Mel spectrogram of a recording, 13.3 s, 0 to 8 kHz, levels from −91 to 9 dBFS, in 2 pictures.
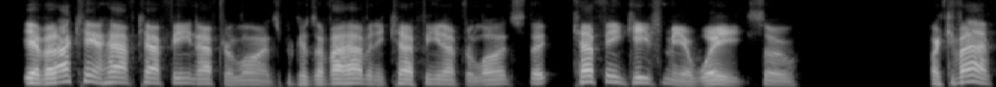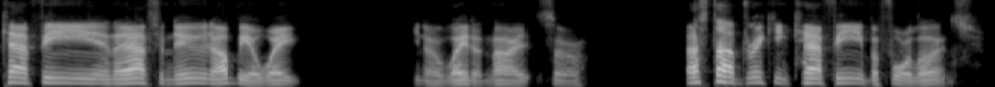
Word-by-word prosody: Yeah, 165 - +8
but 155 +2 +5
I 195 - +6
can't 215 -4 +2
have 175 -2 +4
caffeine 165 -1 0
after 145 -4 -2
lunch 125 -2 -8
because 135 -1 -11
if 135 - -5
I 150 0 +5
have 155 -1 +2
any 125 -3 -8
caffeine 145 -1 -1
after 125 -3 -4
lunch, 135 +4 -7
the 155 - -3 0.2
caffeine 200 -1 +2
keeps 170 0 0
me 130 -6 0
awake. 115 0 +2
So, 115 -3 -10 0.9
like, - - -1
if - - 0
I - - +6
have - - 0
caffeine 170 -3 +2
in 140 -2 -3
the 140 - -2
afternoon, 155 0 0
I'll 150 - +3
be 155 -1 -2
awake, 125 +1 -2 0.8
you - - -19
know, 105 - -11
late 125 +4 -1
at 110 - -10
night. 115 -1 -5
So 110 -2 -16 0.7
I've - - +3
stop - - +5
drinking 170 -4 -5
caffeine 160 0 +1
before 120 -3 -8
lunch. 125 +2 -9
145 Hz, 205 wpm, -24 LUFS, 125-160 Hz, 0.9 s, Yeah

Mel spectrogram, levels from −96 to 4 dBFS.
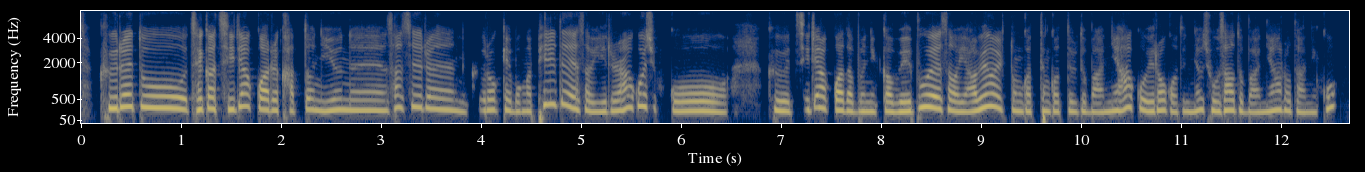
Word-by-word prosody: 그래도 290 -2 +4
제가 260 +2 +2
지리학과를 260 -3 +1
갔던 235 +3 -4
이유는 240 0 0
사실은 270 -5 -2
그렇게 245 0 -3
뭔가 215 0 -4
필드에서 330 - 0
일을 210 +3 -1
하고 300 +4 +1
싶고 220 -6 0 0.4
그 225 -3 0
지리학과다 245 0 0
보니까 210 0 -2
외부에서 235 +3 +3
야외 220 +8 +3
활동 270 -9 0
같은 215 0 -3
것들도 215 0 -5
많이 205 +2 -3
하고 265 -2 0
이러거든요 215 -1 -2
조사도 235 0 0
많이 200 +1 -4
하러 240 0 -1
다니고. 205 +8 -5
235 Hz, 350 characters per minute, -25 LUFS, 215-275 Hz, 0.4 s, 그래도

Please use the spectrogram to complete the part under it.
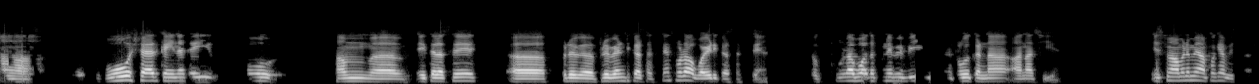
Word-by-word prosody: हाँ। 130 -2 -2 0.8
वो 180 +5 +6
शायद 175 -1 +4
कहीं 165 -1 +1
न 165 - 0
कहीं 175 0 -3 0.4
वो 170 -1 -1 0.7
हम 150 0 +1
अ, 130 -2 +3 0.2
एक 145 - -2
तरह 150 -1 +5
से 165 +2 0
अ, - - -8 0.9
प्रव 150 -2 +3
प्रिवेंट 160 +2 +2
कर 155 - +2
सकते 135 +7 -14
हैं, 190 - -10
थोड़ा 190 0 +3
अवॉयड 145 -3 +2
कर - - -6
सकते 120 -3 -16
हैं, - - -15 0.5
तो - - -14
थोड़ा-बहुत 170 +1 0
अपने 170 +1 -7
पे 165 - -5
भी 335 +2 -5
कंट्रोल 300 - -5
करना 145 -1 -1 0.3
आना 135 +1 -1
चाहिए। - - -19 1.0
इस 155 - -11
मामले 180 +1 +2
में 190 -1 -1
आपका 180 0 -1
क्या 175 - -4
विचार? 145 -3 -13
165 Hz, 180 wpm, -16 LUFS, 145-175 Hz, 1.0 s, वो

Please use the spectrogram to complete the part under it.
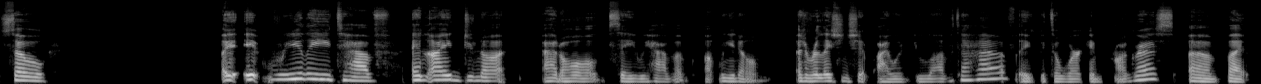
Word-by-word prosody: So 180 -5 +3 1.8
it 455 - +5
it 440 0 +8
really 235 0 +3
to 205 - -3
have 175 -3 +4 0.4
and 200 -1 +4
I 210 +1 +7
do 185 -2 -4
not 165 -2 0 0.3
at 150 -2 -1
all 135 0 -1
say 135 -2 -2
we 130 0 -5
have 135 -2 -8
a - - -8 0.2
a, - - -4
you 145 -1 -2
know, 135 +2 -6 0.3
and 155 - -1
a - - +1
relationship 150 -2 0
I 125 - -1
would 125 -1 -7
love 130 +3 -7
to 200 -2 -1
have, 245 +6 0
like, - - -3
it's - - -10
a 130 - -1
work 125 -1 -3
in 120 - -5
progress, 215 - -1
um, 140 -5 +2
but 135 -5 +3
155 Hz, 165 wpm, -23 LUFS, 135-205 Hz, 1.8 s, it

